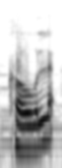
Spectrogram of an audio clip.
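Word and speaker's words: call: زي كلمة كول، كول يعني مكالمة تلفونية، كول C A L L، نطقنا هنا ال A كأنه حرف O.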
